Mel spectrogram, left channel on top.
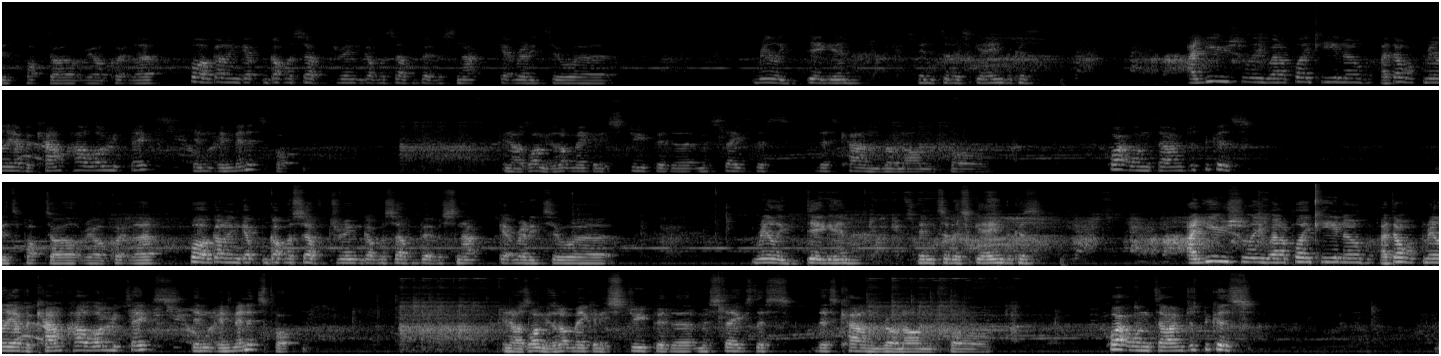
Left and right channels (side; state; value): left; quieter; 14.5 dB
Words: to pop toilet real quick there. But I've gone and got myself a drink, got myself a bit of a snack, get ready to really dig into this game, because I usually, when I play Kino, I don't really ever count how long it takes in minutes, but as long as I don't make any stupid mistakes, this can run on for quite a long time, just because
